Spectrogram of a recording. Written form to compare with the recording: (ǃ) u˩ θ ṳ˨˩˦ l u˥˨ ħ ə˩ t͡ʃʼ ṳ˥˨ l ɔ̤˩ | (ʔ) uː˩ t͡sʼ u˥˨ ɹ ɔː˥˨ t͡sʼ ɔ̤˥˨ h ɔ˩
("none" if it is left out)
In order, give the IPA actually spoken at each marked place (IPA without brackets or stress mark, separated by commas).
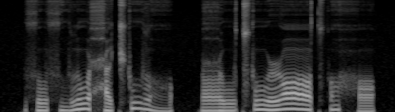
θ, ʕ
